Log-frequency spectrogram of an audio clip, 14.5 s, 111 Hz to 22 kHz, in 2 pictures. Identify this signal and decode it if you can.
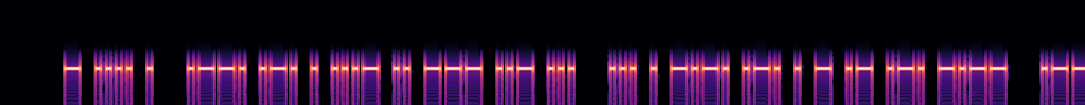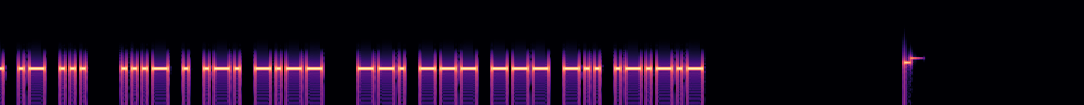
Morse code, heard as a keyed tone, about 34 wpm, 700 Hz. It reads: THE PREVIOUS SECRETARY WAS VERY GOOD.
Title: Sentences from Top 1500 Words 35wpm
